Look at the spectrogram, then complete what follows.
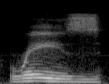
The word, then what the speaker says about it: raise: a bit unusual because even though it is spelled with an S it's pronounced with a voiced Z raise so we say I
